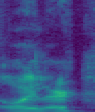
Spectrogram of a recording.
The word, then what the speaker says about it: Euler: to a quaternion das Euler and what oiler does it looks like it might be pronounced Euler but it's actually pronounced Euler and what this does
